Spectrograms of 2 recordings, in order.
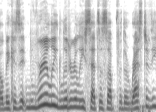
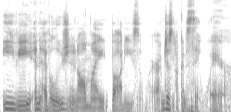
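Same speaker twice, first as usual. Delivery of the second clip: hushed conspiratorial whisper; 6 semitones lower, 12 dB quieter, faster than usual. Real, not acted. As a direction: whisper it like a secret. Secret tattoo location.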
